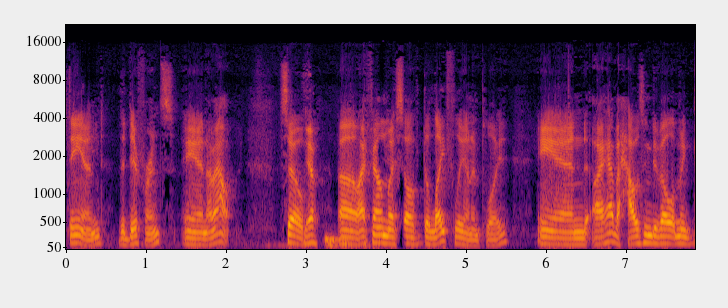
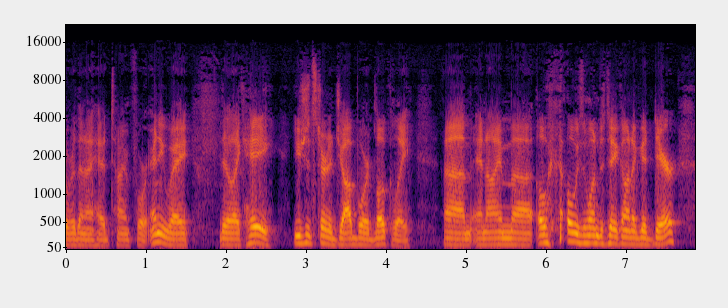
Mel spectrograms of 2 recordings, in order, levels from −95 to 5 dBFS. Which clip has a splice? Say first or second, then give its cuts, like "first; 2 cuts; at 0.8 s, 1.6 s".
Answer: second; 1 cut; at 1.9 s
